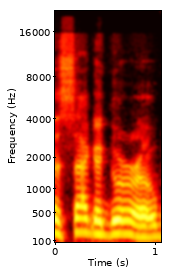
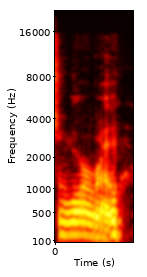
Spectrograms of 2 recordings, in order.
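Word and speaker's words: saguaro: earlier SRO it's it's it looks like a sagauro but it's pronounced Saro so they this is the most important uh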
